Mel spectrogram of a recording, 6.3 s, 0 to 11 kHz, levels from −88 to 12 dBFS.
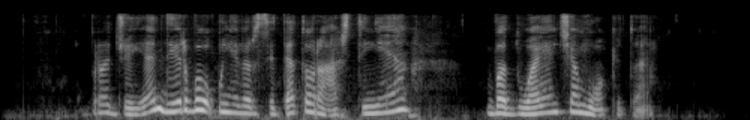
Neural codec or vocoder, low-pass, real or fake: codec, 16 kHz, 4.8 kbps, FACodec; 7.2 kHz; fake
